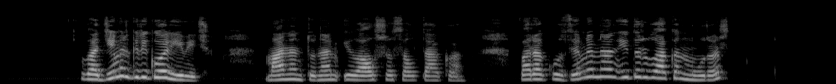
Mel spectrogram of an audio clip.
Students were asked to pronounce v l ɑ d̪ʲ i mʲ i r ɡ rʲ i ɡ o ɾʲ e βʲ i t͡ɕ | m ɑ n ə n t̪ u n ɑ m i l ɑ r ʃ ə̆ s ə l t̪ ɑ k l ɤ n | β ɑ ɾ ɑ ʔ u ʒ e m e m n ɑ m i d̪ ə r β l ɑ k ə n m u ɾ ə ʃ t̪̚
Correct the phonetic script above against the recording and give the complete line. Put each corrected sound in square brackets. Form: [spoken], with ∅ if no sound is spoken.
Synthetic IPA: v l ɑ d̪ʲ i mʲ i r ɡ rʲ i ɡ o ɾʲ e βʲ i t͡ɕ | m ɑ n ə n t̪ u n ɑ m i l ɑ [l] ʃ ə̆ s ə l t̪ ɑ k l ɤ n | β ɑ ɾ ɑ [k] u [z] e m e m n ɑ [n] i d̪ ə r β l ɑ k ə n m u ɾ ə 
